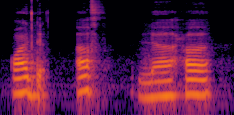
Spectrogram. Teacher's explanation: Lantunan tu ada tapi kecil sahaja. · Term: qalqalah sughra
